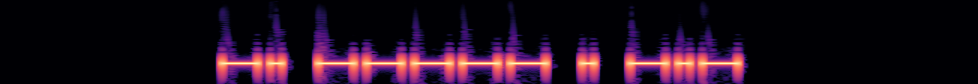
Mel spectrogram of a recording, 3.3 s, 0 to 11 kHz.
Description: Morse code, heard as a keyed tone, about 30 wpm, 700 Hz. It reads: N0EK
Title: USA Call Signs - 4 Characters - 30wpm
